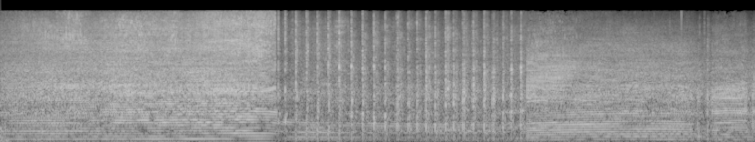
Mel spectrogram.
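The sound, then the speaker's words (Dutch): A motorcycle engine idles steadily, then breaks into a rapid sputtering putter for a few seconds before settling back into a smoother drone, loud with no voices. “Maar er zijn ook dagen dat ik eigenlijk kan genieten van de, het geluid van de motor of van de...”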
